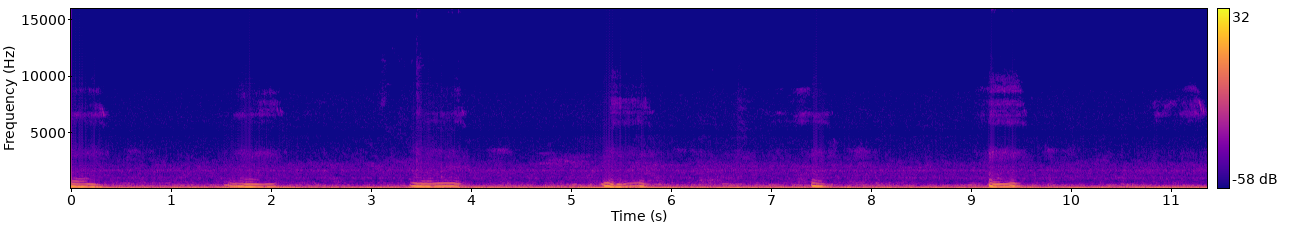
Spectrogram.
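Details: Sleeping pet cat snores loudly with rhythmic low hums; snoring.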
